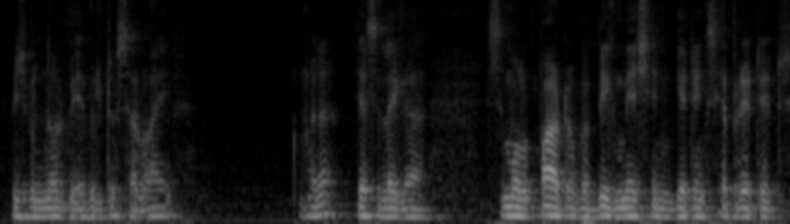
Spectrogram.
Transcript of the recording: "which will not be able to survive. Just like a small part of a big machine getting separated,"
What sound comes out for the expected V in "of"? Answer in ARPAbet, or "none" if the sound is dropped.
P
